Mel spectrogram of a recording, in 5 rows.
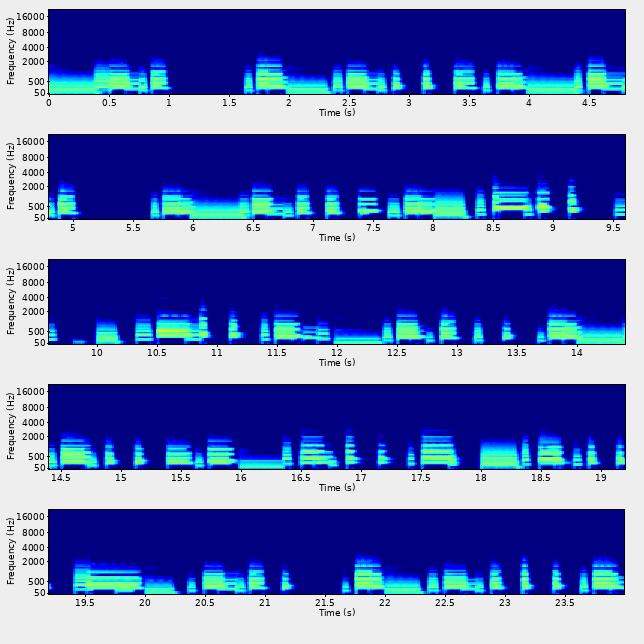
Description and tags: Song1 RHODES Do 4:4 120bpms
120, Chord, Do, HearHear, Rhodes, beat, blues, bpm, loop, rythm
